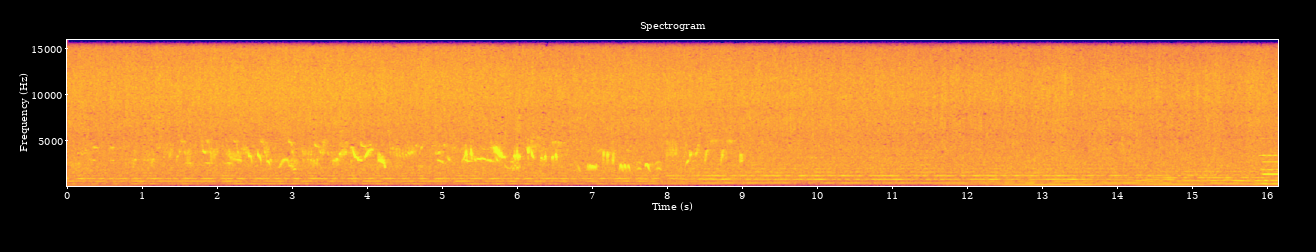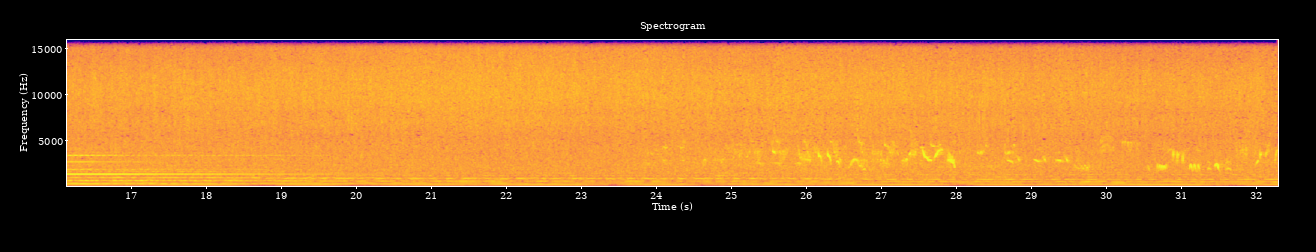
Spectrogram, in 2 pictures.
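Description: Slow ambient background music of long, held tones that shift every few seconds, with birds chirping in the first several seconds and again near the end.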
